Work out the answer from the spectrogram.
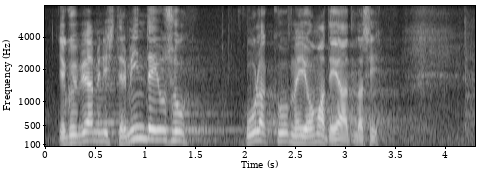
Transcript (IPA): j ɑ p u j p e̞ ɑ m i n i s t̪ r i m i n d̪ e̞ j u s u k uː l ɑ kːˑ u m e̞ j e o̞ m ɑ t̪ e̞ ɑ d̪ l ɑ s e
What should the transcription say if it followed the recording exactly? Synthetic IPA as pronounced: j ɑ k u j p e̞ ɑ m i n i s t̪ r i m i n d̪ e̞ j u s u k uː l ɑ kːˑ u m e̞ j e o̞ m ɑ t̪ e̞ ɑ d̪ l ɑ s i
